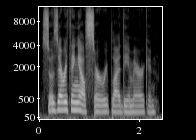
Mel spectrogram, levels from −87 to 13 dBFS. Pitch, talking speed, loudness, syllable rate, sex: 165 Hz, 170 wpm, -20 LUFS, 6.5 syllables/s, female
